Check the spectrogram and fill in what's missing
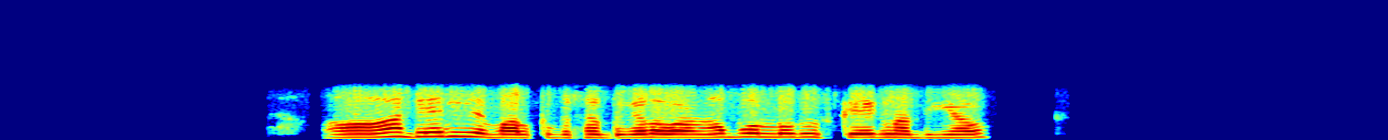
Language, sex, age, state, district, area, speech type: Dogri, female, 60+, Jammu and Kashmir, Udhampur, rural, conversation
